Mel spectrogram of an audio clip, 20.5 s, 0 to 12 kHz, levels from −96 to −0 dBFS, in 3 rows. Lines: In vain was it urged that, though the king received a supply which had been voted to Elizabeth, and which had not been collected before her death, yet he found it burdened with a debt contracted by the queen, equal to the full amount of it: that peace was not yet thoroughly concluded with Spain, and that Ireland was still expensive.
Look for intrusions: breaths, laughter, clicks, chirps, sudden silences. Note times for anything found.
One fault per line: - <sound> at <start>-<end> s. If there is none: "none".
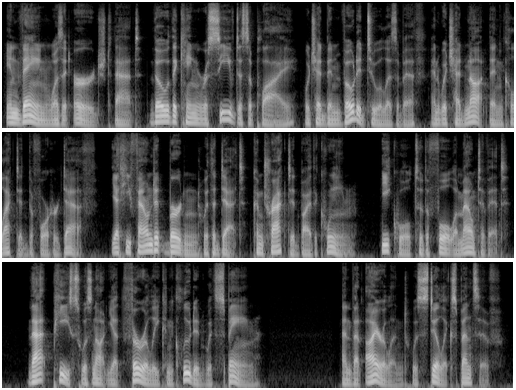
none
